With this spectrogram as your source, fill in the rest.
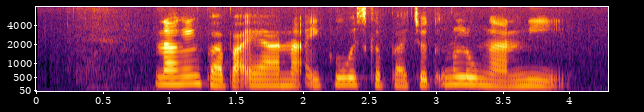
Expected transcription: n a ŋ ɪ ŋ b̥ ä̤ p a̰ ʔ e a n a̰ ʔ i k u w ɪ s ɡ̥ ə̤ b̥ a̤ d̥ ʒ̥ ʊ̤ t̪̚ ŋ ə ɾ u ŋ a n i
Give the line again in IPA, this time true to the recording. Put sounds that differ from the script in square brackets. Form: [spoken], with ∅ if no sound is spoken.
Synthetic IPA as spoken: n a ŋ ɪ ŋ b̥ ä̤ p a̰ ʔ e a n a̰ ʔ i k u w ɪ s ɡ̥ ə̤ b̥ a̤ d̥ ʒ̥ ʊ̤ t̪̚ ŋ ə [l] u ŋ a n i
